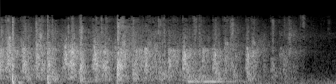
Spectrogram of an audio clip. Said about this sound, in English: You've all done a great job, so a round of applause for the speakers and the staff.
